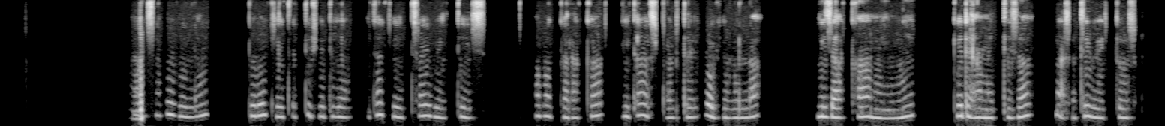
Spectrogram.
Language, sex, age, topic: Gamo, female, 18-24, government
